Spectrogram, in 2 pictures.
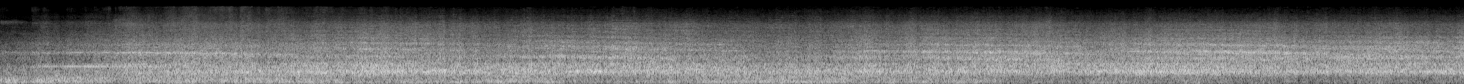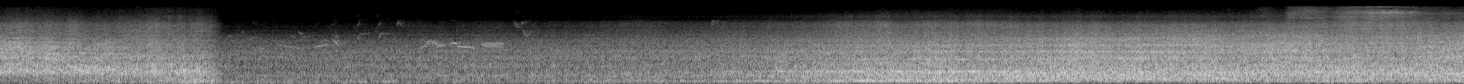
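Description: Freight train wagons rolling past on the rails: a steady rumble with clickety-clack of the wheels and a wavering high squeal. About two-thirds of the way in the sound drops off suddenly, and the rumble of another freight train builds up again near the end.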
